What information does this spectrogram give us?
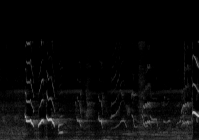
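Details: Provoked Oriental magpie-robin giving three loud looping whistles, then softer chirping fragments and a sharp high note at the end.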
